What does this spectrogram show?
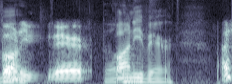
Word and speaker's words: Bon Iver: Oh, man, Bon Iver. Bon Iver.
